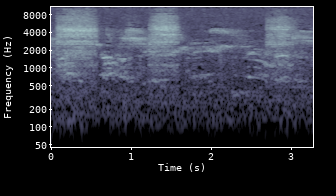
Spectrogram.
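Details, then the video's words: Starling young being fed in a garden in the Eifel: loud rasping, hissy begging bursts about a second apart, mixed with softer chattering and squeaks. "Star füttert Junge im Garten"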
